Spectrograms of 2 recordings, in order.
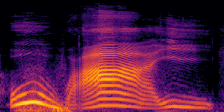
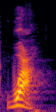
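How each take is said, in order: First: The vowel sounds are said separately. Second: The vowel sounds are joined into one. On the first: The speaker calls it wrong. "você não fala uai. Não, não é separadinho" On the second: The speaker calls it right. "é uá, uá"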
